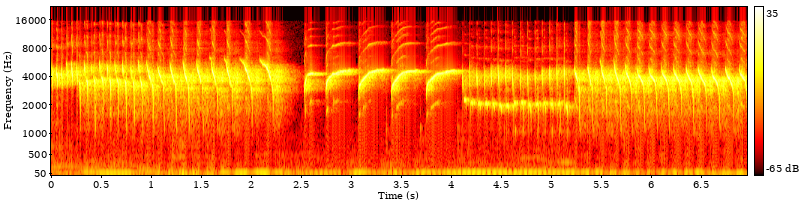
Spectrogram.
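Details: A canary song lesson meant for teaching canaries, played as a model and not a nightingale: loud rolling trills of rapid high notes, then a slower set of swooping whistles, a steady tone, and more fast trills.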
